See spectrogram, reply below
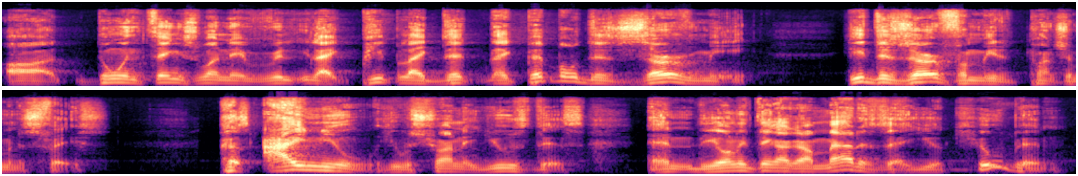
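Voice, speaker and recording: Deep husky man telling stories. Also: animated, a little fast. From Cuba. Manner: storytelling, street slang, emphatic. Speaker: podcast host. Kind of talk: casual chat.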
